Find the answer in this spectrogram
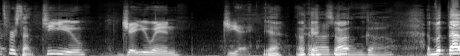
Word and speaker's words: Tujunga: It's pronounced Tujunga. Okay, so I said it right the first time. Tujunga.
